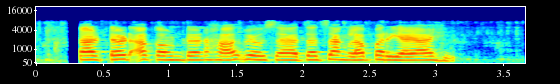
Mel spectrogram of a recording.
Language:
Marathi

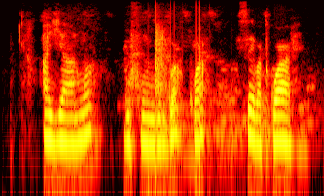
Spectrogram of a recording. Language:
Kinyarwanda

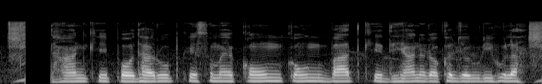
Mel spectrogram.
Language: Bhojpuri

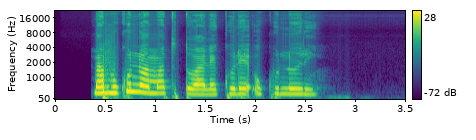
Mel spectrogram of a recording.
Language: Kikuyu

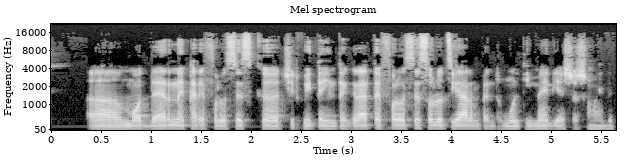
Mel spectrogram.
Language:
Romanian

